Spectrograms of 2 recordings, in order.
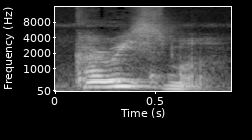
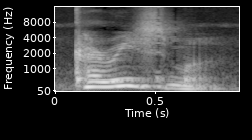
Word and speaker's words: charisma: lot of embarrassing moments ch as k so charisma charisma what's charisma it is a magnetic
